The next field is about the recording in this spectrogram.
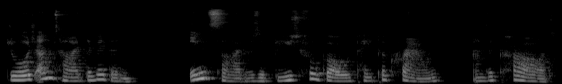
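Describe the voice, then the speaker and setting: A woman's voice: fairly low pitch, expressive, unhurried, warm tone, roomy sound. A woman reading a children's storybook expressively, addressing young listeners like a teacher.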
